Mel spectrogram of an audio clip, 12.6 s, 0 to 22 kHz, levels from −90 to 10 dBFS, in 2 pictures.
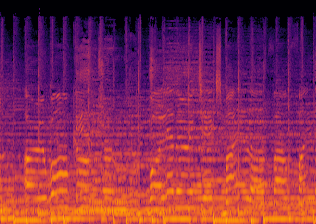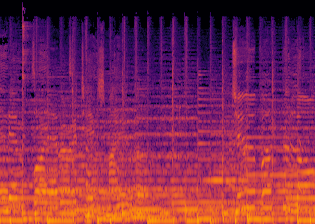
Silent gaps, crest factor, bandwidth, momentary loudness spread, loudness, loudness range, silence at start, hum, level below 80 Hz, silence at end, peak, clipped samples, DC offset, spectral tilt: none; 14 dB; 16 kHz; 3 LU; -15 LUFS; 2 LU; 0 s; none; -22 dBFS; 0 s; 0 dBFS; under 0.1%; under 0.1%; -7 dB/octave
